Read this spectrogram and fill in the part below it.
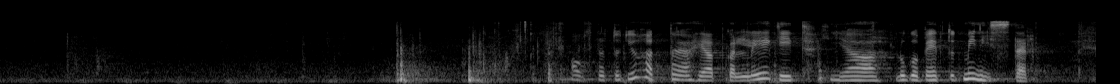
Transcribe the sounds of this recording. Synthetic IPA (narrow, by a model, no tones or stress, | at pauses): ɑust̪ɑt̪ːud̪̥juɦɑt̪ːˑɑjɑɦe̞ɑd̪̥ko̞lːe̞ːɡid̪̥jɑluɡ̥upe̞ːt̪ːˑud̪̥minist̪er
